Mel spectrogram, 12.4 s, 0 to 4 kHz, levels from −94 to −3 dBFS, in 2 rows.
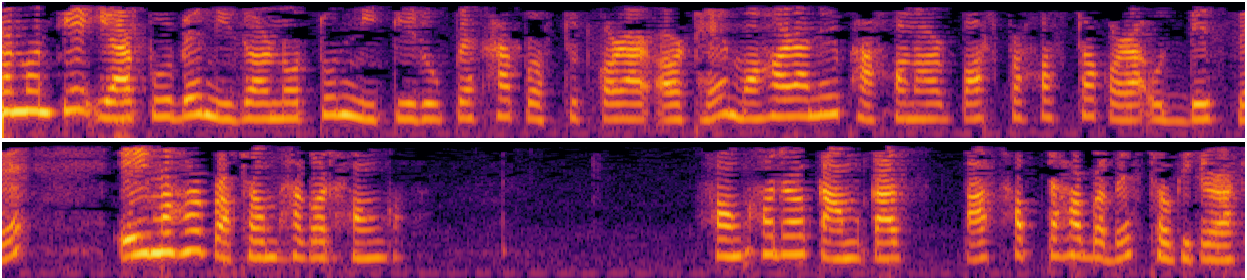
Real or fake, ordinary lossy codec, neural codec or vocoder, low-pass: real; MP3, 24 kbps; none; 3.6 kHz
